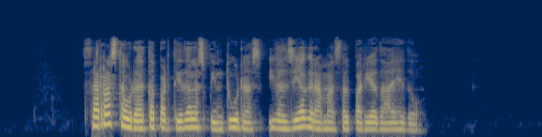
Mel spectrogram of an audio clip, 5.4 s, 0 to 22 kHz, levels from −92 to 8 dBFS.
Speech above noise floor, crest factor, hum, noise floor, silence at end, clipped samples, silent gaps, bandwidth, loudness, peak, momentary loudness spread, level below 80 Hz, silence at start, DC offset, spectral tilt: 69 dB; 18 dB; none; -87 dBFS; 1.25 s; under 0.1%; none; 8.2 kHz; -19 LUFS; -2 dBFS; 9 LU; -60 dBFS; 0.85 s; under 0.1%; -6 dB/octave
